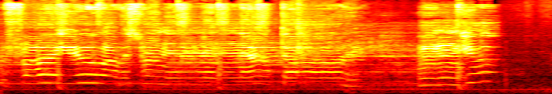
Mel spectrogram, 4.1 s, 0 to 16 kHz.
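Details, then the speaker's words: iPhone 6s (bought new 2015) playing music through its speaker before repair; harsh papery buzz on every note, speaker sounds blown, speakerphone calls nearly unintelligible. "the speaker sounds like it's blown it's really really buzzy and especially when you're making speaker phone calls which I do all the time the other person is practically unintelligible sometimes"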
